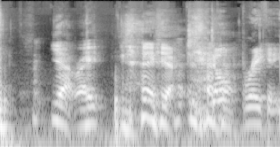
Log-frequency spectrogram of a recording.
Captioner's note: laughing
